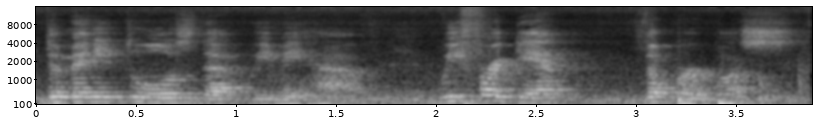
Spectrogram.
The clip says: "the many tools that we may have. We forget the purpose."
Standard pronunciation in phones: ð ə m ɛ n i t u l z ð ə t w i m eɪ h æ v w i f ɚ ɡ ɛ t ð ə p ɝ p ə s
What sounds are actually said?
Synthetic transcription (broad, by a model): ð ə m ɛ n i t u l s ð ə t w i m eɪ h æ v w i f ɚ ɡ ɛ t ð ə p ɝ p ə s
